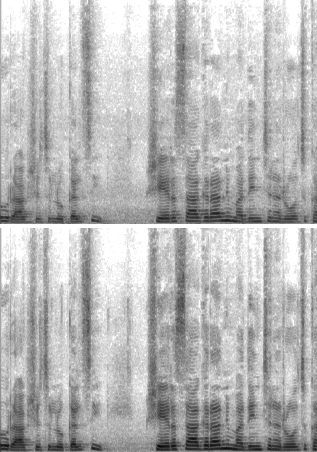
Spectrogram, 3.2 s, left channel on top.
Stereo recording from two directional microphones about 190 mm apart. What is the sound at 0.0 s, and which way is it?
A woman's voice, 35° right (ahead or behind).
